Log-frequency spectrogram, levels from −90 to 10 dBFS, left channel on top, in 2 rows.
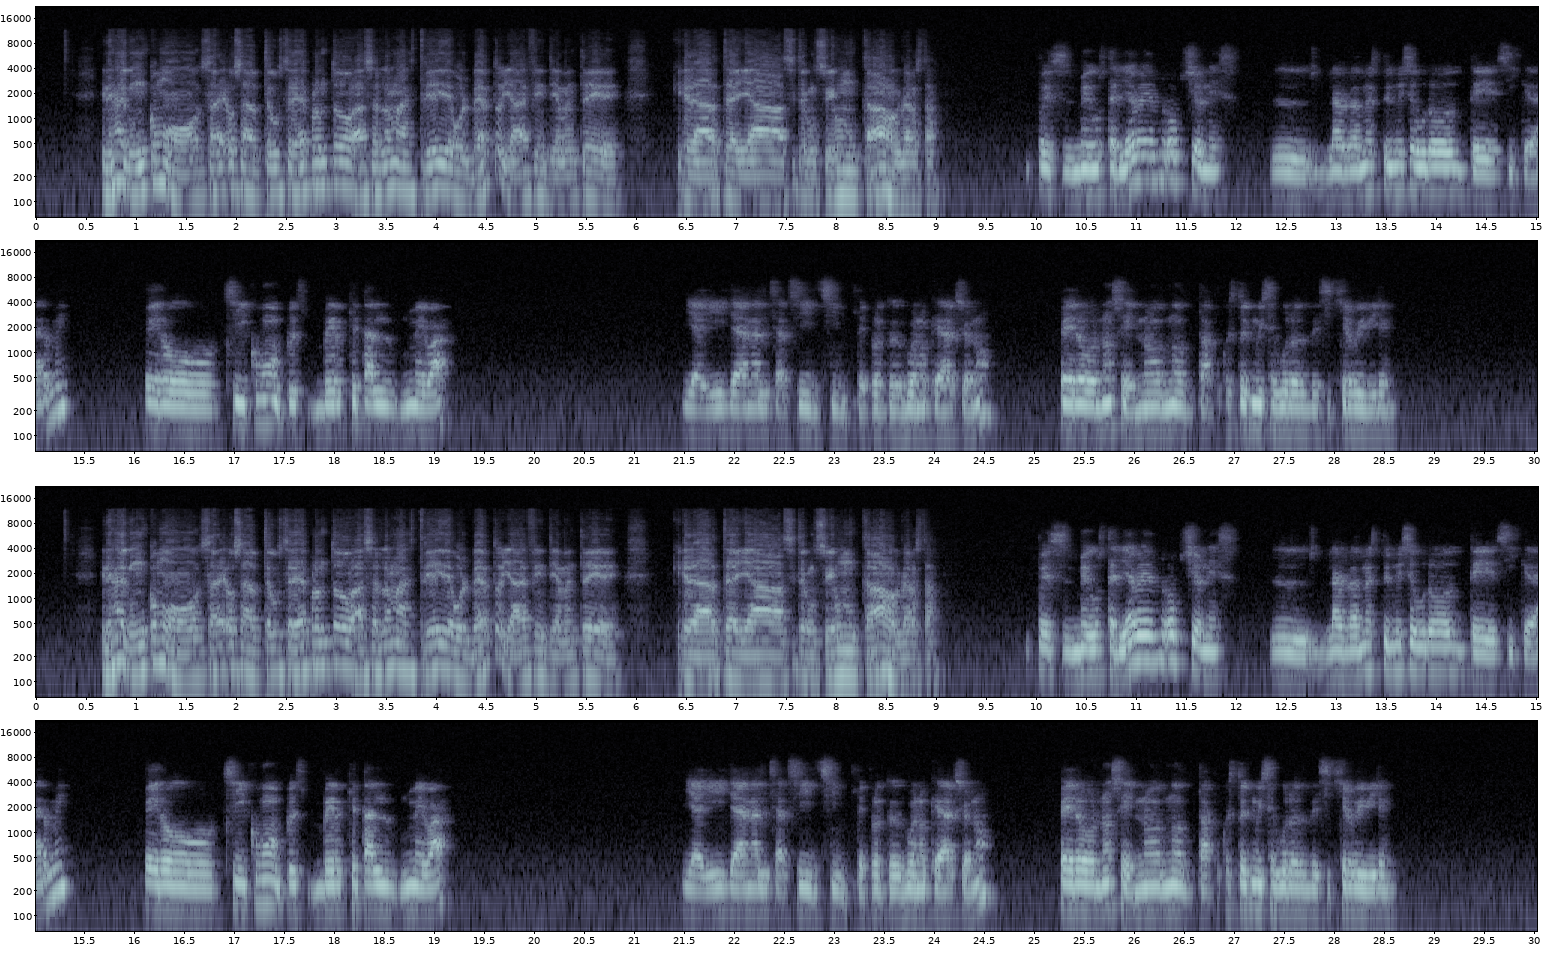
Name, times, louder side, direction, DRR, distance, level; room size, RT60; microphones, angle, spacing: voice 1, 0.7-6.1 6.5-9.0, equal, 25° right, 1.3 m, -25 dB
voice 2, 10.0-12.0 12.3-15.3 16.1-19.1 21.5-24.6 25.3-28.6, right 1 dB, 50° right, 0.6 m, -22 dB
5.8 x 2.0 x 2.3 m
head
